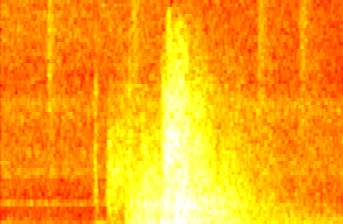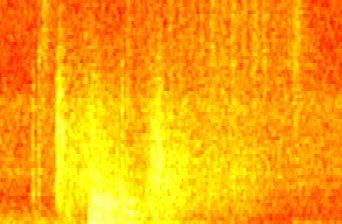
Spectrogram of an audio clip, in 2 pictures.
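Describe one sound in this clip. Heavy naval guns fire with deep, booming blasts that roll away.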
